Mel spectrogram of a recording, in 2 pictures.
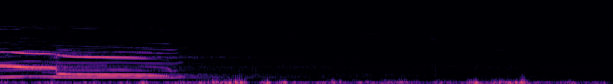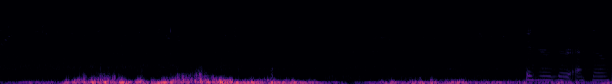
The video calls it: Wolf dogs howling AMAZING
